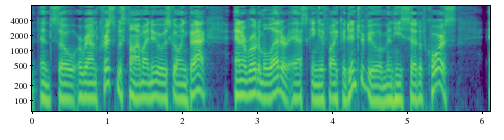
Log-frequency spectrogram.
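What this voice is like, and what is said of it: New York accent. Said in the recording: “I grew up in New York, as you can tell from my accent.”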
